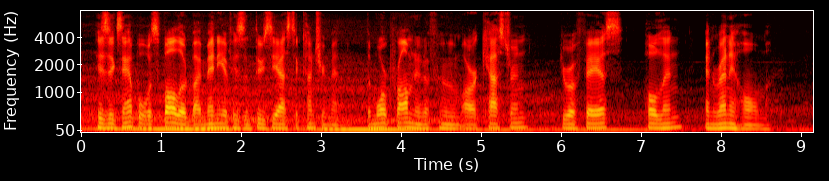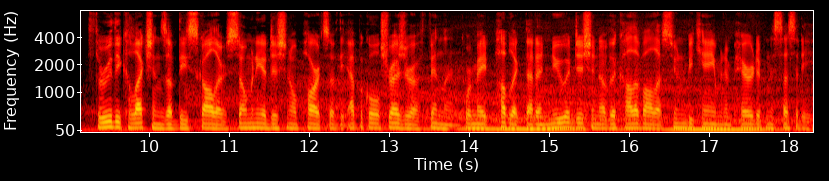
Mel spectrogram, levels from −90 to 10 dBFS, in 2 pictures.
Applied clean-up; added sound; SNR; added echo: none; Fixed-wing aircraft, airplane; 7 dB; none.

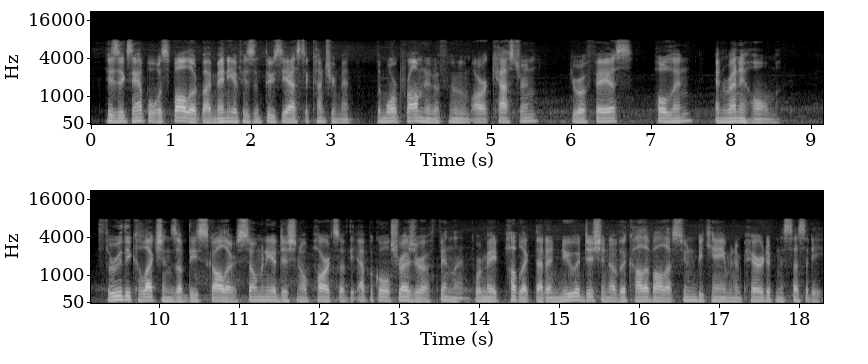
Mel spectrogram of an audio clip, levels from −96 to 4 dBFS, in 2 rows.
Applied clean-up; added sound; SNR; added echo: neural separator model SepFormer DNS4.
